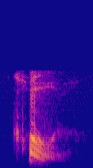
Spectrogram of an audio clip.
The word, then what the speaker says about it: kol: The Hebrew word for voice is kol, pronounced kol, meaning voice, sound, noise, thunder, thundering.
